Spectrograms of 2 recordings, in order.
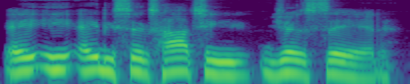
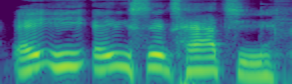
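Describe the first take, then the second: First: Slow Southern drawl; unhurried Southern-accented announcement. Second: High-pitched, botched Southern accent; overdone first stab at a Southern accent. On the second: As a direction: try a Southern twang, pitched up. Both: Shown as a demonstration. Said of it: "read that in a Southern accent".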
